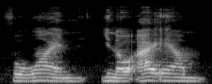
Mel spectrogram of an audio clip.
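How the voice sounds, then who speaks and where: A woman's voice: deep voice, little pitch movement, slow, a bit bright, a little hiss or hum. A mother on a panel, speaking directly and plainly with plenty of fillers in a casual discussion.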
